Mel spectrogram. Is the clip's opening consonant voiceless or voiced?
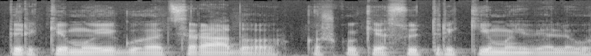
voiceless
